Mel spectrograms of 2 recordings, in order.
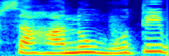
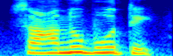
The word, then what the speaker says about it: सहानुभूति: तो लेकिन अगर आप सहानुभूति बोलेंगे, सहानुभूति, तो इसमें नू कम लगा लेकिन भू ज़्यादा लंबा है, ठीक है।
